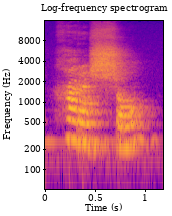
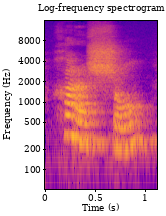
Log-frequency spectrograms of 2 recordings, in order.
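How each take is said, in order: The two takes are said the same way.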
